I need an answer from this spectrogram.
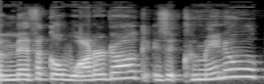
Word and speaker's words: Komainu: Is it Kumeno or Kumano? Yeah, I know how it's spelled. Lion dog. I don't. Komainu.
